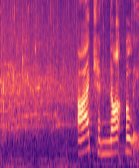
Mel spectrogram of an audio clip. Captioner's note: cheering and applause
